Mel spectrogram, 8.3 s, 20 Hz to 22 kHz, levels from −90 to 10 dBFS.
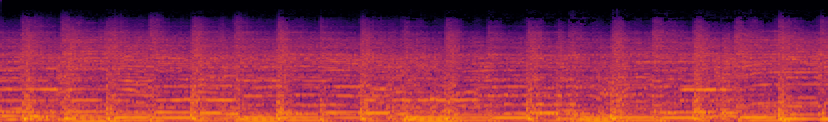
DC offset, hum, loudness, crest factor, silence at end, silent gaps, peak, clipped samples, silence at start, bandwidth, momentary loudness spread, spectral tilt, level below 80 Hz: under 0.1%; none; -17 LUFS; 14 dB; 0 s; none; -2 dBFS; under 0.1%; 0 s; 12 kHz; 3 LU; -5.5 dB/octave; -28 dBFS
